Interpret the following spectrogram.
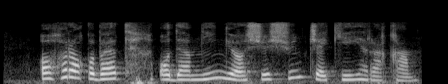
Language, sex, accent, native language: Uzbek, female, Andijon, Uzbek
